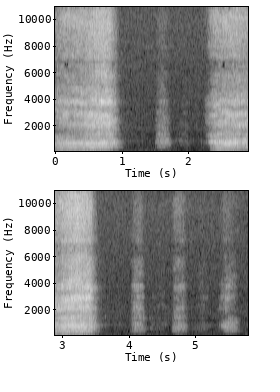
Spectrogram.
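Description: A bear gives two long, harsh, rasping roars, each followed by shorter breathy huffs.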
